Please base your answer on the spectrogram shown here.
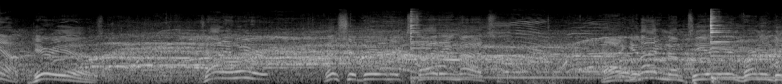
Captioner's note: crowd cheering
